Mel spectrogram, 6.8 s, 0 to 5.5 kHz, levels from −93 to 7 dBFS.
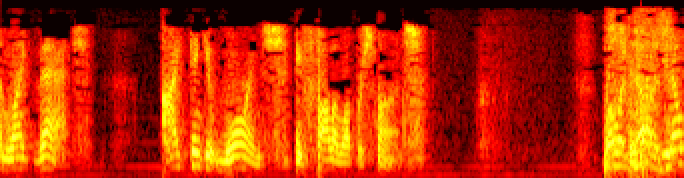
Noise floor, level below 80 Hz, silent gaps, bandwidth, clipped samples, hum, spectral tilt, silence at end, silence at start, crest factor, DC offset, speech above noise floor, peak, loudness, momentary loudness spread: -58 dBFS; -52 dBFS; none; 5 kHz; under 0.1%; none; -7 dB/octave; 0 s; 0 s; 16 dB; under 0.1%; 44 dB; 0 dBFS; -15 LUFS; 8 LU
